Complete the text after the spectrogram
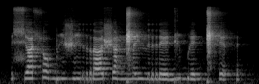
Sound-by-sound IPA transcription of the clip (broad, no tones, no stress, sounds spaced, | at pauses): ɕ ɐ ɬ o b i ʒ i r ɐ ʃ ɐ ŋ͡ǁ e ɲ r e ɡ i b e ɡ ǁʰ e θ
